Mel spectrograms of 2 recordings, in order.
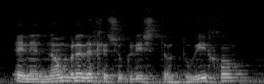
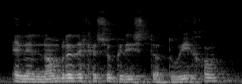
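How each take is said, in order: No difference in how they are said.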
